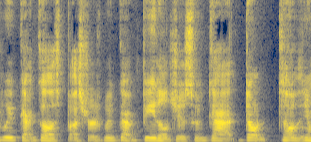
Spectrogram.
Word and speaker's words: Beetlejuice: advertisements for they have no idea how to pronounce the name but it's Beetle Juice and they quickly figure out that if you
